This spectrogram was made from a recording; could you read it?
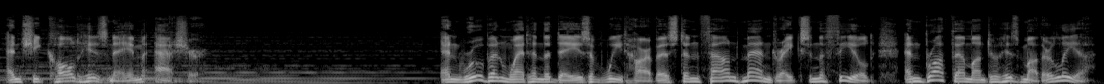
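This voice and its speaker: A man's voice: medium pitch, very animated, a little slow, faint music behind. A man narrating scripture from a script in a solemn style.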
